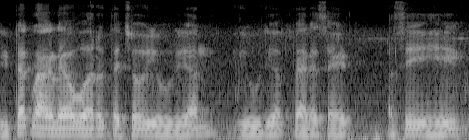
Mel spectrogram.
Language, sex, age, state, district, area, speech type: Marathi, male, 30-45, Maharashtra, Buldhana, urban, spontaneous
